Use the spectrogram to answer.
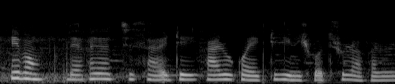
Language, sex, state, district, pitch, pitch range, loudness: Bengali, female, West Bengal, Purulia, 225 Hz, 210-235 Hz, -30 LUFS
